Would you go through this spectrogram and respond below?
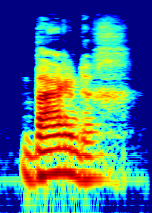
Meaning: bearded
- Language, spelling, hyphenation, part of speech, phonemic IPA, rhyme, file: Dutch, baardig, baar‧dig, adjective, /ˈbaːr.dəx/, -aːrdəx, Nl-baardig.ogg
